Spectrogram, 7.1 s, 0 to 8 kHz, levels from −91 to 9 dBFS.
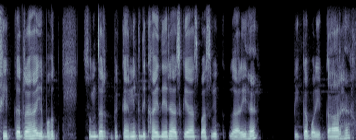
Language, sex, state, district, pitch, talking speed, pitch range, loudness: Hindi, male, Bihar, Muzaffarpur, 120 Hz, 195 wpm, 115-130 Hz, -16 LUFS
